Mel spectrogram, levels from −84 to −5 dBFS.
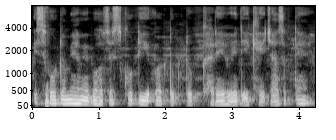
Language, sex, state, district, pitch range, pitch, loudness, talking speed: Hindi, male, Assam, Sonitpur, 95-110 Hz, 105 Hz, -20 LUFS, 210 wpm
